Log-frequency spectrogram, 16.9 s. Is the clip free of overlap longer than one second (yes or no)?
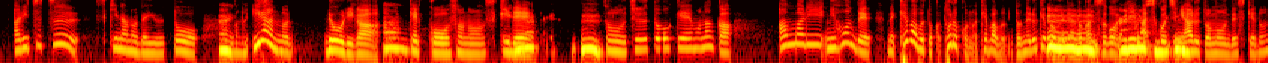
no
